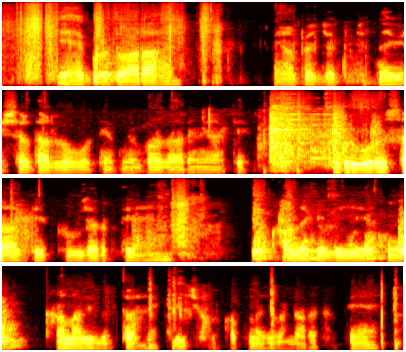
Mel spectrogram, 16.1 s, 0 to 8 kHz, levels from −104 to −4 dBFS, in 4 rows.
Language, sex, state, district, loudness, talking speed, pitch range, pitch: Hindi, male, Uttar Pradesh, Etah, -20 LUFS, 140 wpm, 90-95 Hz, 90 Hz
